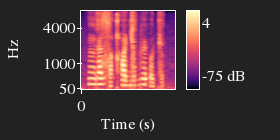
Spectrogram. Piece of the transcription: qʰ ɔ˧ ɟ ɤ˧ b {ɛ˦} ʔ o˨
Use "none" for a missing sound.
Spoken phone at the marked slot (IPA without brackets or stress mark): ø˦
